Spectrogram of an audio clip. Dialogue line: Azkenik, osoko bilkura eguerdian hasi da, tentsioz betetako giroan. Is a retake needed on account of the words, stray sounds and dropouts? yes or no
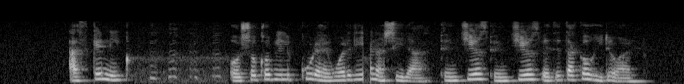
yes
